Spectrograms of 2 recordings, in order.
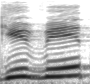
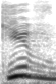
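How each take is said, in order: First: A vowel is sounded after the final v. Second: The word ends on the v sound. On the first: The speaker calls it wrong. "हम गिवे तो नहीं बोलते ना" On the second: The speaker calls it right. "हम गिव बोलते हैं"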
